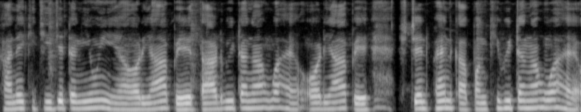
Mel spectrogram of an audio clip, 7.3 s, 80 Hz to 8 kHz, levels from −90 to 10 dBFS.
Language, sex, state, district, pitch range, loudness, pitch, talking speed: Hindi, male, Bihar, West Champaran, 165-195 Hz, -15 LUFS, 180 Hz, 225 wpm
